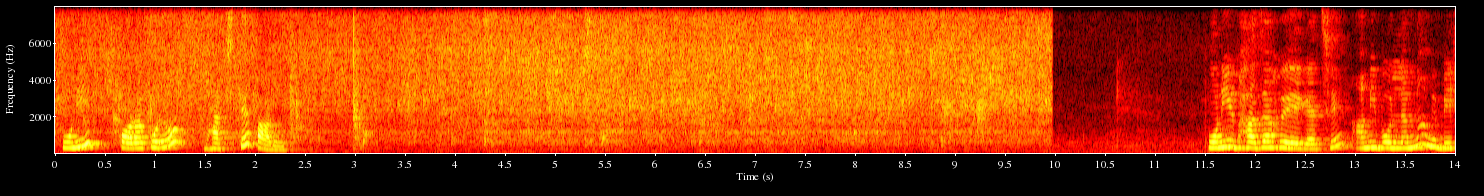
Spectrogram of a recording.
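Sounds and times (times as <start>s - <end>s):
cheese cubes sizzling in oil: 0.0s - 10.0s.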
